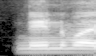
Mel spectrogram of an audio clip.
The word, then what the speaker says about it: نینوا: نینوا اس کا تلفظ ہے NINEVEH.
